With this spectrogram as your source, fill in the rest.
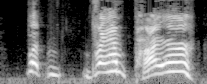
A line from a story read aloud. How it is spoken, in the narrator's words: Stan shouted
